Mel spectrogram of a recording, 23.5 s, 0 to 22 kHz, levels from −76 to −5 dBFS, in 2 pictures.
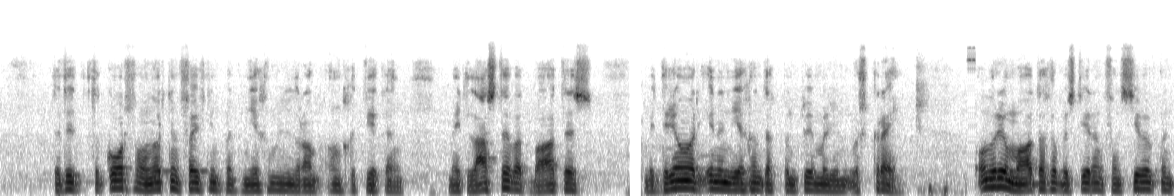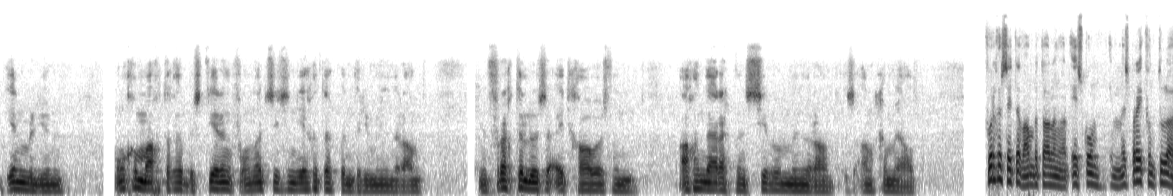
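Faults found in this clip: Section at the wrong speed, 21.39 to 23.48 s: likely clock mismatch in playback or editing, running 1.8x fast. Sound turns hurried and jumps roughly ten semitones higher.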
